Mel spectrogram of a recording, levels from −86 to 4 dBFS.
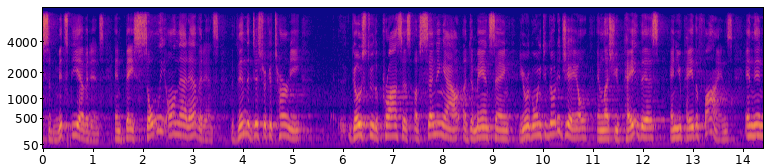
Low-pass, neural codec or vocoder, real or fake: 7.2 kHz; none; real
